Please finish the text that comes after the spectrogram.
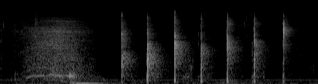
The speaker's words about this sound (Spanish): Eso ha sido un aplauso porque a mí se me había olvidado decirlo.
